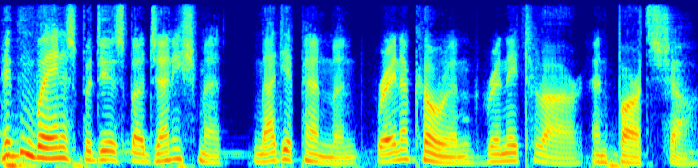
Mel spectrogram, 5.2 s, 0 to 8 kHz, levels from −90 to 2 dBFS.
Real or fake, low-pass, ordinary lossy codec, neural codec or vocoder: fake; 7.2 kHz; AAC, 48 kbps; codec, 16 kHz, 0.5 kbps, X-Codec, HuBERT features, trained on balanced general audio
